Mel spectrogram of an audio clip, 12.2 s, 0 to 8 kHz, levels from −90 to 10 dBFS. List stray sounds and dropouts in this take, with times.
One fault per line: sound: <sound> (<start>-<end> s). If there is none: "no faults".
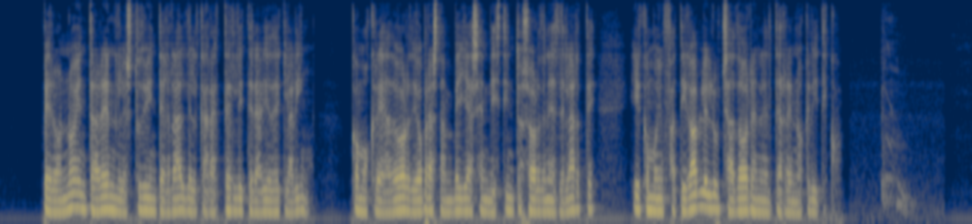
sound: cough (11.0-11.6 s)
